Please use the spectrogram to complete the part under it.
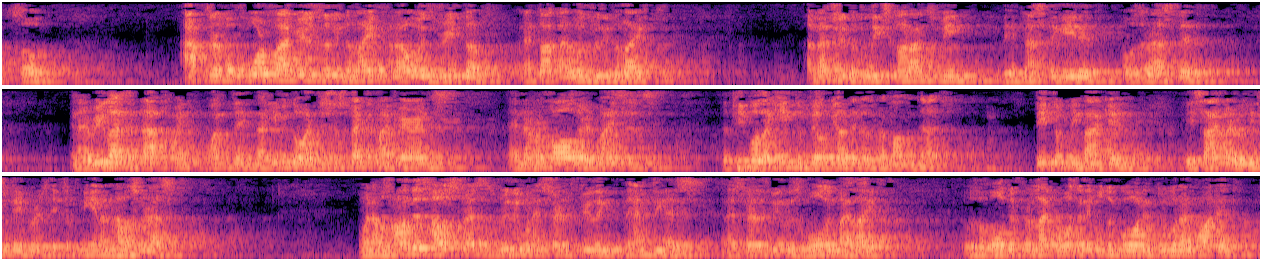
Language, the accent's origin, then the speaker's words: English; Canada; I grew up in Canada. I was born and raised in a very good Islamic household. My mother was an alima. My father was involved in Jamaat and Tabligh work.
